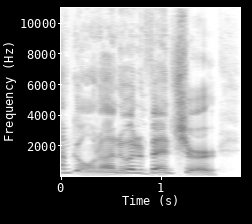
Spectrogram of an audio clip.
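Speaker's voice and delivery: acted, very high, super excited, thrilled outburst. Retelling a scene where another halfling asks where he's going, imitating Bilbo's excitement. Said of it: "Super excited".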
